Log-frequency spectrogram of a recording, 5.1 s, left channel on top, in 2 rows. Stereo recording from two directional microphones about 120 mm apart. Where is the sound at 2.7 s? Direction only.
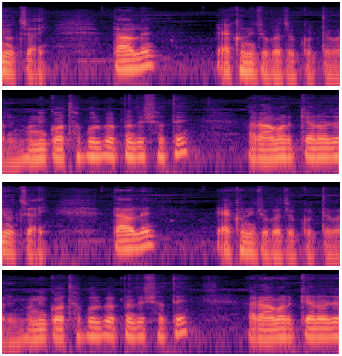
50° left (ahead or behind).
